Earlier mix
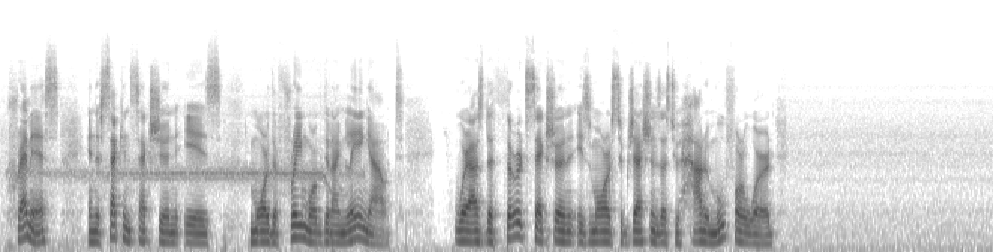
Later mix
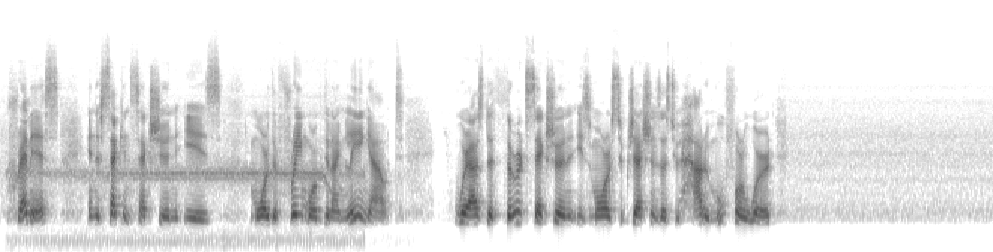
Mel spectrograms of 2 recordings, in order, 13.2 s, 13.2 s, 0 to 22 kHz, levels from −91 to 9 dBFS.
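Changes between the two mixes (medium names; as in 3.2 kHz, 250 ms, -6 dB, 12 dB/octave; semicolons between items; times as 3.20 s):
speech: add brick-wall FIR high-pass 390 Hz; master: add bass shelf 130 Hz -10 dB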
